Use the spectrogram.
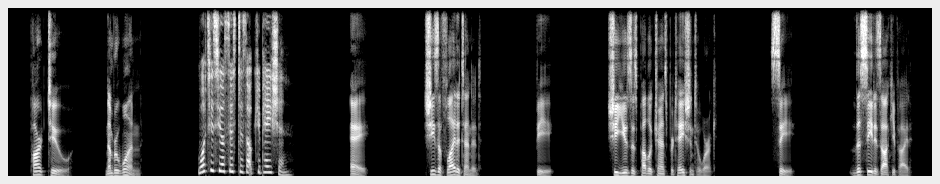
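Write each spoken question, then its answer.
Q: What is your sister's occupation?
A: A: She's a flight attendant.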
